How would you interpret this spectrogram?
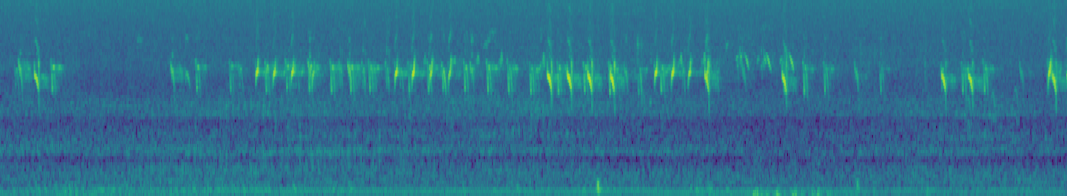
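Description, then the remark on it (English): Many small wild birds call in a busy chorus of high, quick chirps and tweets, repeated irregularly over a steady low hum, with no one speaking. “Start recording wild bird.”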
